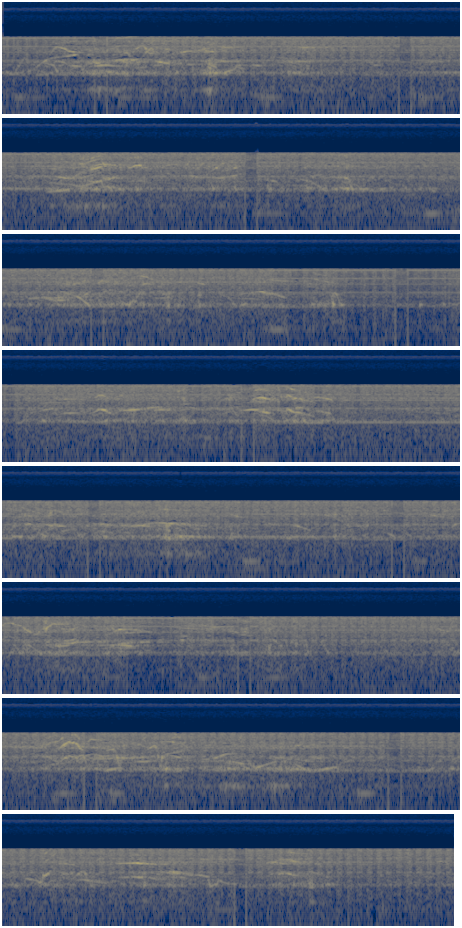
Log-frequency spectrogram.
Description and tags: radio reception noise with alien girls voices modulations
electronic algorithmic sonic objects
radio-astronomy, exomusicology, alien-voices, sonic-object, alien-girl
